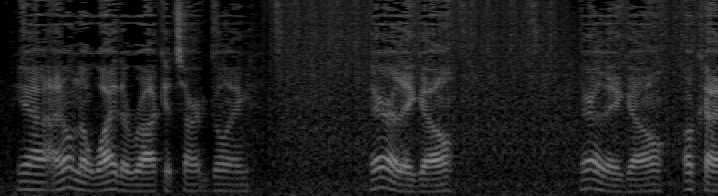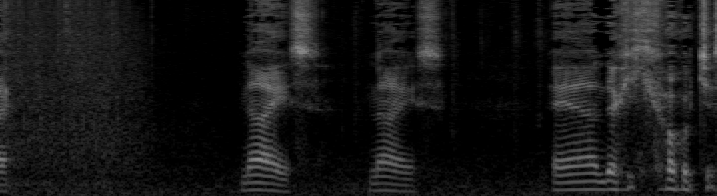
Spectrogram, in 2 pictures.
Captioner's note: laughs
